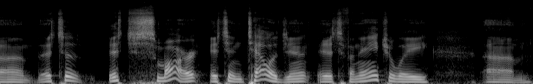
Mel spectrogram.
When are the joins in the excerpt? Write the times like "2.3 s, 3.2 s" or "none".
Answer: 0.9 s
